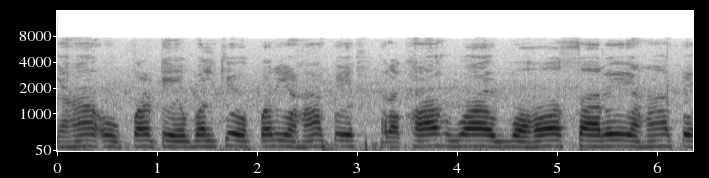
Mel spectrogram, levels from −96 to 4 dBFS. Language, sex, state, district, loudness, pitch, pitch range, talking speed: Hindi, male, Haryana, Jhajjar, -13 LUFS, 150 Hz, 145-155 Hz, 130 wpm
